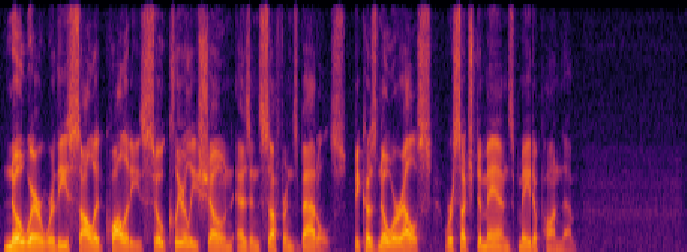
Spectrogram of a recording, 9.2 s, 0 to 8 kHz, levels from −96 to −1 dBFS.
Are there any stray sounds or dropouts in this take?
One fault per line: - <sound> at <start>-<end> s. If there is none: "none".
none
